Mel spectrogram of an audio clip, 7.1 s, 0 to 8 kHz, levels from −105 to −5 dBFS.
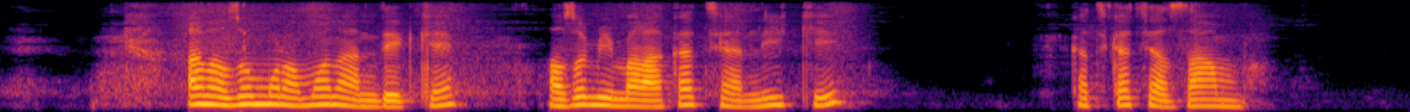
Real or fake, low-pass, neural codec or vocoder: real; 7.2 kHz; none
